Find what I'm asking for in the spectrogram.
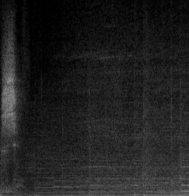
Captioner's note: blower blows; upbeat music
